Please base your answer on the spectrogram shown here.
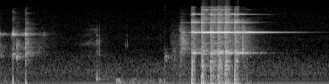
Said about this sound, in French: Une sonnette a retenti. La bonne dit : c'est madame qui veut son petit déjeuner.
